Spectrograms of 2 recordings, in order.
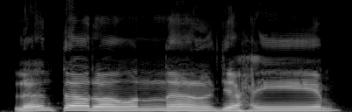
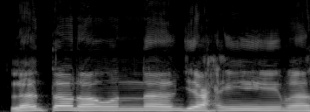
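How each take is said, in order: First: It stops on the word without a final vowel. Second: The final vowel is read and it runs on. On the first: The recitation pauses here. "Kalau dihentikan" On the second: The verse is joined to the next one. "Kalau digabung"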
